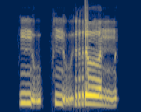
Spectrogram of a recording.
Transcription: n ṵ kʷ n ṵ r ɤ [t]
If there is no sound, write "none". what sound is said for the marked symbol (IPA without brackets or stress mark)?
n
